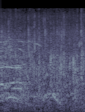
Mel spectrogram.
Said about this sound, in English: That's right. There you go. Clap for yourselves.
